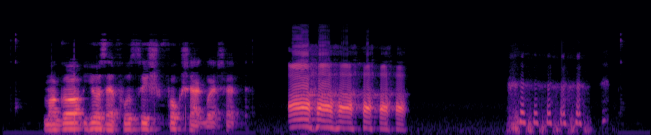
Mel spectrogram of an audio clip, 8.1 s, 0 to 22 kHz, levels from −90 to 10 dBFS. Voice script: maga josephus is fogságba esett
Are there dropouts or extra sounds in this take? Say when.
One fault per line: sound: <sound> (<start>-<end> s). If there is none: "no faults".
sound: laugh (3.6-5.1 s)
sound: laugh (6.3-7.6 s)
